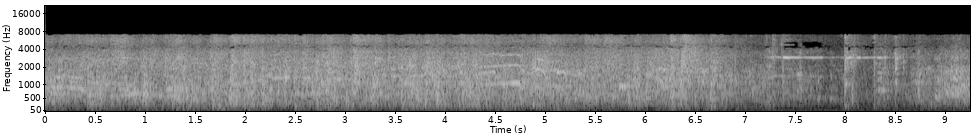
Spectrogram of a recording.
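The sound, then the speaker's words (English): A long, loud avalanche of objects tumbling and crashing out of an overstuffed hall closet after its door is opened, a dense clattering jumble for several seconds that thins out near the end into a few scattered clinks and rattles. “No, that's the hall closet, Wimp.”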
